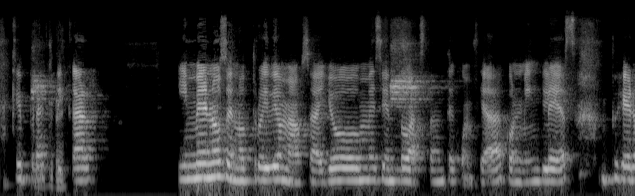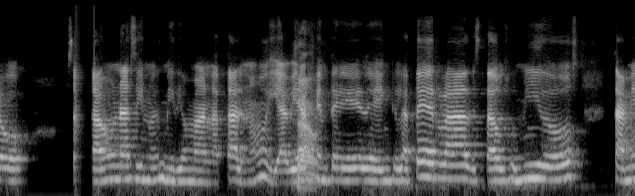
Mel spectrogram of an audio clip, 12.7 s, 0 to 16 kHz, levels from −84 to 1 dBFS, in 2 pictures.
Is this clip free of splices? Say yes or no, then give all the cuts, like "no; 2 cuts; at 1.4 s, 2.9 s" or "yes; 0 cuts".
yes; 0 cuts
